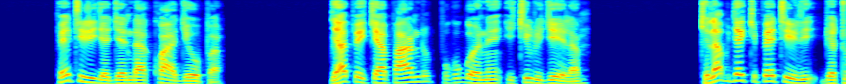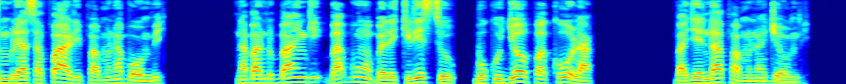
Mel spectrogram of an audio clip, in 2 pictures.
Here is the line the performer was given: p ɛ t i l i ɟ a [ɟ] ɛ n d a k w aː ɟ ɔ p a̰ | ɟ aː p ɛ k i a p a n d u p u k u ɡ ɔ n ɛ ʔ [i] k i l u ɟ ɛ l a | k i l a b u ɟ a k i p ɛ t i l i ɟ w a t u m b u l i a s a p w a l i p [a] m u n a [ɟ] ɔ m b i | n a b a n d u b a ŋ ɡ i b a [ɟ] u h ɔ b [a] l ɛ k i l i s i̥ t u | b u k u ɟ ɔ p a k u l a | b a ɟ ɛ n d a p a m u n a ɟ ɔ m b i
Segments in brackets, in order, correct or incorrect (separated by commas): correct, correct, correct, incorrect, incorrect, incorrect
